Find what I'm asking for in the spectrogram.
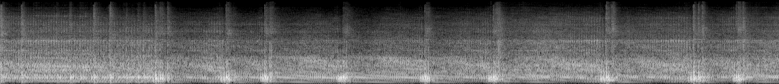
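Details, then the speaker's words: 1995 Honda CR250 two-stroke, crusty bike being restored, choke stuck and wound fully in so idle unset: uneven blips with sharp raspy puffing spit from an exhaust leak plus noise from the front; motor itself reasonably quiet. "Apart from the exhaust leak and everything coming from the front, the motor sounds reasonably quiet."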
